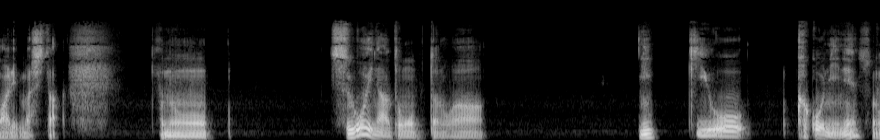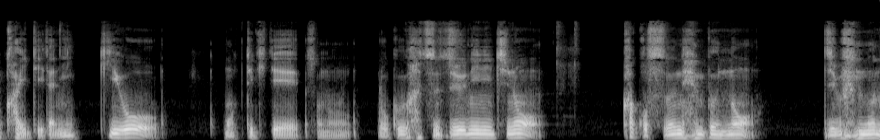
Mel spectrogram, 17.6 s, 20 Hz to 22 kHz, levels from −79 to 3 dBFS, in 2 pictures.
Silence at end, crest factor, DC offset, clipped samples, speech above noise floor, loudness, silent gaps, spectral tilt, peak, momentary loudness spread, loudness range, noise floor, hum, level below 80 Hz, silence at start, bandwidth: 0 s; 16 dB; under 0.1%; under 0.1%; 54 dB; -16 LUFS; none; -5.5 dB/octave; -2 dBFS; 14 LU; 5 LU; -69 dBFS; none; -50 dBFS; 0 s; 12 kHz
